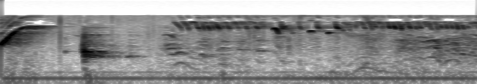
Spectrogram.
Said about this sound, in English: Do you hear that little bird singing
